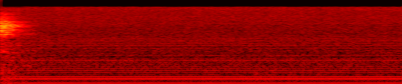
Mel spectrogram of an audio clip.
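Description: Steady low electrical hum from the sound system's microphones, several steady tones stacked together over a faint hiss.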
